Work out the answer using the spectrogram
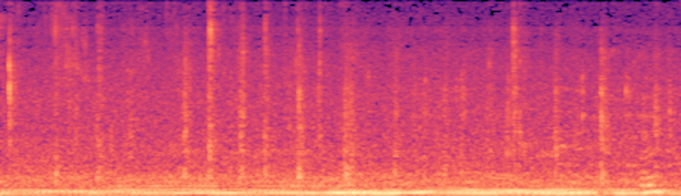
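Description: Close-up mouth sounds of chewing raw leafy vegetables, with scattered short crisp clicks. Under them is a steady low hum that swells a little in the middle.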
